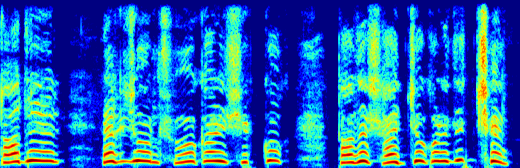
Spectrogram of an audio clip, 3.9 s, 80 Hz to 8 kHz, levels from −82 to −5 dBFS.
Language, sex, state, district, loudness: Bengali, male, Assam, Hailakandi, -14 LUFS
